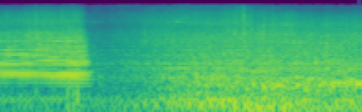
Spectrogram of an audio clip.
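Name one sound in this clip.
Freight cars clatter over steel rails.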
